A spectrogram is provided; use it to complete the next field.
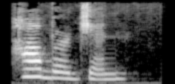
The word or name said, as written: haubergeon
